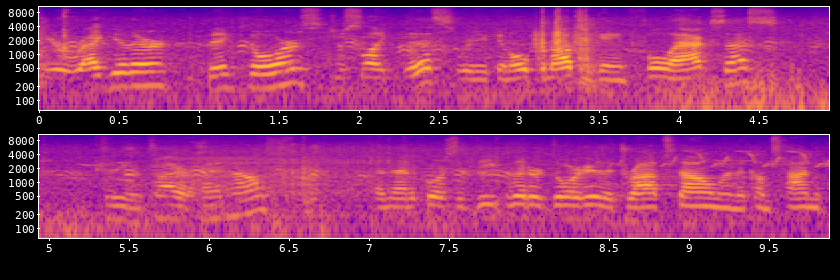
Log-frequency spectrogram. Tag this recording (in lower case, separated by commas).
speech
